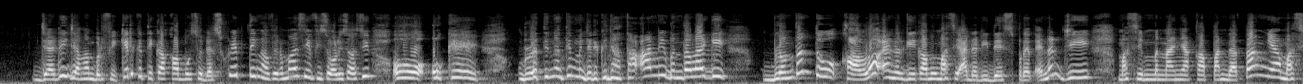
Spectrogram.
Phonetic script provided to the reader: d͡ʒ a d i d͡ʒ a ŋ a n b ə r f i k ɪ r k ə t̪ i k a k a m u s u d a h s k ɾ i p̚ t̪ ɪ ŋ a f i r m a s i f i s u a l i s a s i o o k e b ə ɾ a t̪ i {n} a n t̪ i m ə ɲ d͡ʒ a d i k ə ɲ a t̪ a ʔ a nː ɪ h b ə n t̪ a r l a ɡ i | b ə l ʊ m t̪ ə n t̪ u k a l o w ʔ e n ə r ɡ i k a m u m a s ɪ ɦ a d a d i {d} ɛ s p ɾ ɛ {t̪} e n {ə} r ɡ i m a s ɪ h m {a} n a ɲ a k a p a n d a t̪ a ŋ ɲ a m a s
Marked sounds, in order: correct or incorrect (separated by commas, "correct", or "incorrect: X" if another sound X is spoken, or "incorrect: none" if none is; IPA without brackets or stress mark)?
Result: correct, correct, correct, correct, incorrect: ə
